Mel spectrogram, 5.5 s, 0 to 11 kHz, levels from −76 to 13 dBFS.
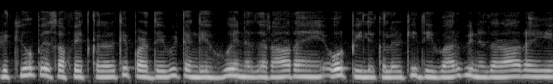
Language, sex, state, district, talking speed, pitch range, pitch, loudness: Hindi, female, Bihar, Katihar, 250 wpm, 195-220 Hz, 205 Hz, -17 LUFS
